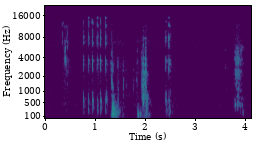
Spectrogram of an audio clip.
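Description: Faint scattered clicks of a computer keyboard and mouse, several in quick succession about a second in and one more near the end.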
